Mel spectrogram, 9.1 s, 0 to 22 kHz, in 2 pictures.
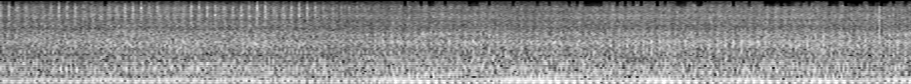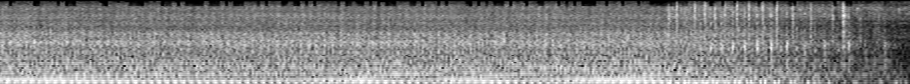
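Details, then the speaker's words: Toro SR4 mower after full service and rear drive lubrication: steady, even buzz with a clean, unbroken beat until shut off. Runs well with no smoke, only applied oils burning off; normal running. "running really good no smoke I do smell a little bit oils and stuff that I put on it burn off but no smoke"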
